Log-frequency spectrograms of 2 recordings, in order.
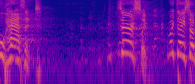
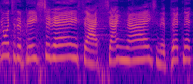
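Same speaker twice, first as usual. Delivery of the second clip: lightly mocked nice-person storyteller. Comic mimicking a nice person's boring beach story, nice-person voice. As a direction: recount a dull day as a nice person would. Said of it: "Nice person tells you a story".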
